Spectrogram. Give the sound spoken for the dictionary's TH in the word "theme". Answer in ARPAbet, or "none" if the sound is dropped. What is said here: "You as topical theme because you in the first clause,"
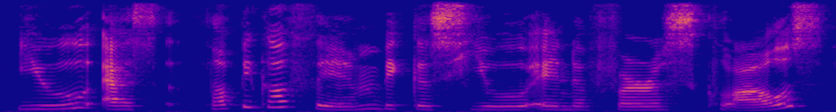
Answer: F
